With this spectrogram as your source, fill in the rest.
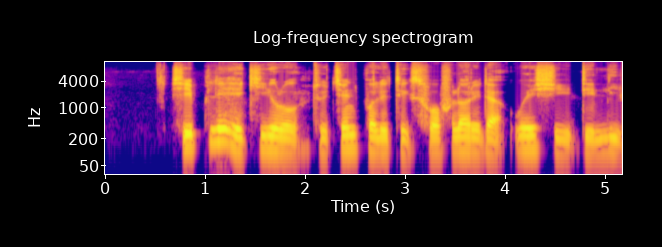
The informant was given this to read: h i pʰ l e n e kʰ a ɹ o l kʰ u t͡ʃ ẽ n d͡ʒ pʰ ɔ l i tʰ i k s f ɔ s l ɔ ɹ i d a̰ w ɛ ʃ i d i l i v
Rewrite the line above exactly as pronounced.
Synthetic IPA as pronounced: ʃ i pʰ l e e kʰ i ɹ o l tʰ u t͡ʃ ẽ n d͡ʒ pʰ ɔ l i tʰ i k s f ɔ f l ɔ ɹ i d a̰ w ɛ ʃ i d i l i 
